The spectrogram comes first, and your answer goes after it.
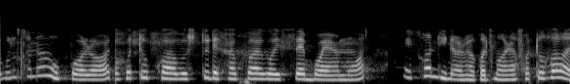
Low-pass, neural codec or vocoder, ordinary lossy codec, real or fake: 5.4 kHz; codec, 24 kHz, 6 kbps, HILCodec; none; fake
